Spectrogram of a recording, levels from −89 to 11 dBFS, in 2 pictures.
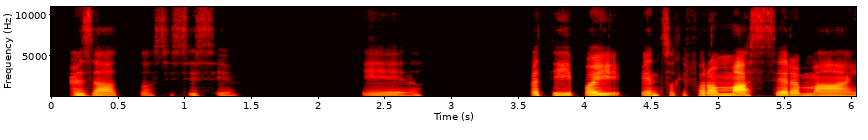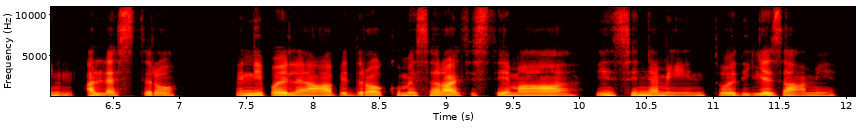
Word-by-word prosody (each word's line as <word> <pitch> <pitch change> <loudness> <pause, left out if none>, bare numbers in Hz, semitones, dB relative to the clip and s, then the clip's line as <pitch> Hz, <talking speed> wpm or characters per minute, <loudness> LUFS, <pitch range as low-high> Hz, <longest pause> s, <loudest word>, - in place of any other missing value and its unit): Esatto, 185 -2 -2
sì, 195 +2 -25
sì, 185 0 -11
sì. 175 0 -15 0.9
Ehm, 180 -1 -8 0.8
fatti 200 -1 -1
poi 190 -1 +4
penso 190 0 -4
che 190 0 -17
farò 190 0 +3
master 190 +1 +5
ma 175 -2 +2
in 175 0 -5
all'estero. 180 +2 -3 0.4
Quindi 190 -2 +1
poi 180 0 +3
là 175 -1 +2
vedrò 170 0 -1
come 175 -1 -4
sarà 175 -1 +3
il 170 - -1
sistema 170 0 -1
d'insegnamento 175 -1 -3
e 170 - +1
degli 170 0 -3
esami. 165 +1 -2
180 Hz, 130 wpm, -27 LUFS, 170-185 Hz, 0.9 s, master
